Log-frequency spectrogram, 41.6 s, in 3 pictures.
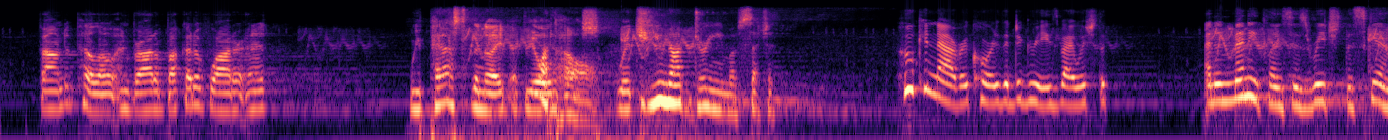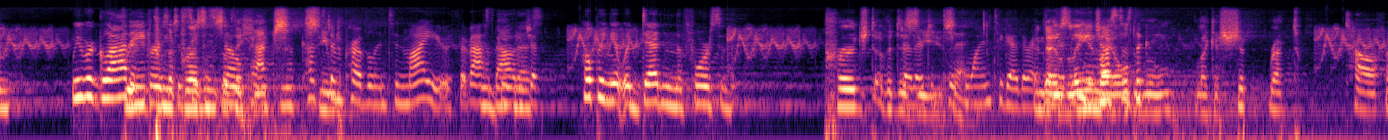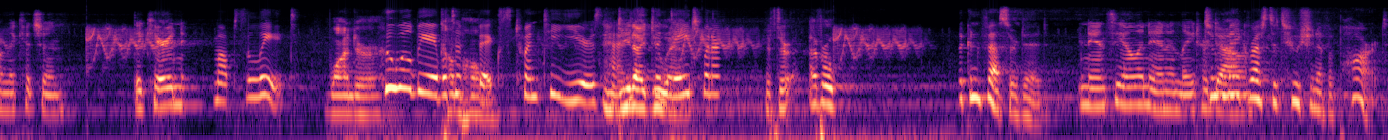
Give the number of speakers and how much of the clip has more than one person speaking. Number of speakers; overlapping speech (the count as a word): five, about 28%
